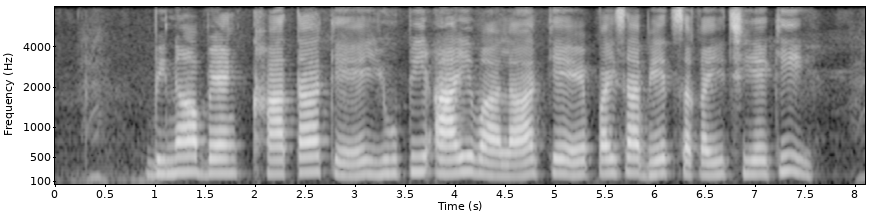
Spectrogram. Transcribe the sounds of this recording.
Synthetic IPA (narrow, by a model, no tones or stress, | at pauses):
bɪnabɛ̃ːŋkʰːaːt̪akejuːpiʔaːiʋaːlakepəɪsabʱeːt̪səkəit͡ʃʰiekiː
